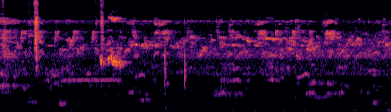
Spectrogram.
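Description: Birds chirping and calling, with short high notes and a warbling call about two seconds in, and a few sharp clicks.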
